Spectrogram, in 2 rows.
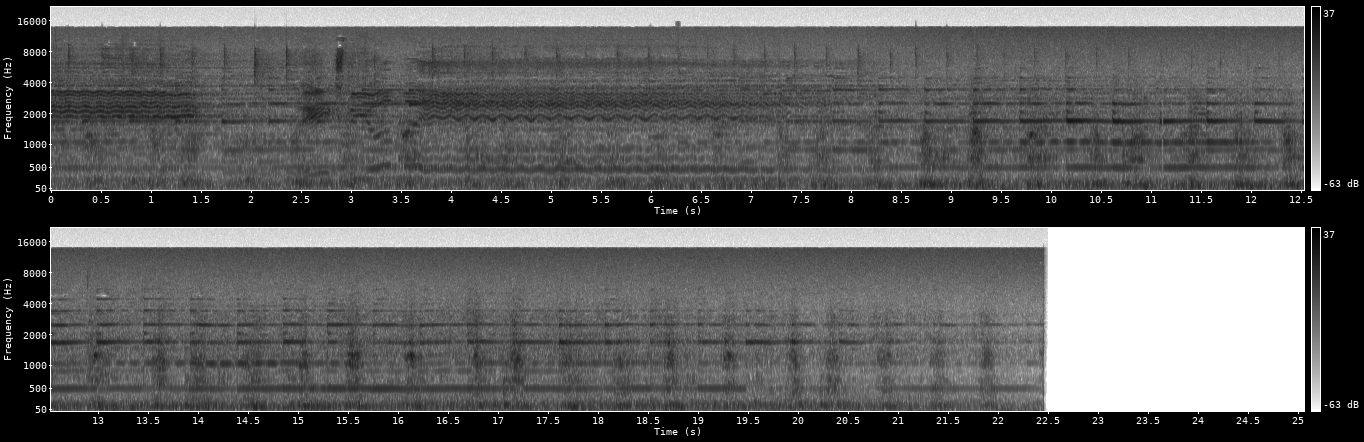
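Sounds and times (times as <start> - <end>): heavy rumble: 0.0 - 22.5
steady held tones: 0.0 - 22.5
steam locomotive exhaust beating: 0.0 - 22.5.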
